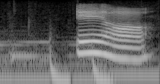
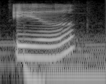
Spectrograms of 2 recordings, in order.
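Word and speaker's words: එයා: Ea, e, ya, ea, ea. It's not air, it should be ea, ea.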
